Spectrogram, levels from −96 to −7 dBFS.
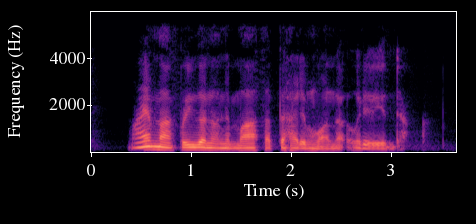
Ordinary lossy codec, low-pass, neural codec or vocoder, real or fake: none; 5.4 kHz; codec, 16 kHz, 1 kbps, FunCodec, trained on LibriTTS, 50 frames a second; fake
